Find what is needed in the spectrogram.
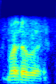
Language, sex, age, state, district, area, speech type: Marathi, male, 60+, Maharashtra, Palghar, rural, conversation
